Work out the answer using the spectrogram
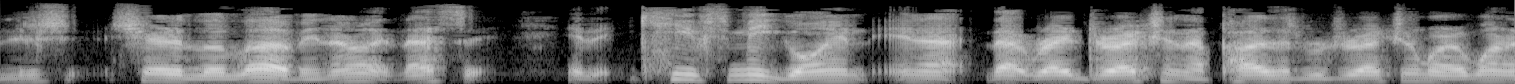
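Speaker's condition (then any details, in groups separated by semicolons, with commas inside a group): Traumatic brain injury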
